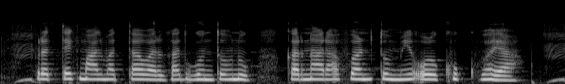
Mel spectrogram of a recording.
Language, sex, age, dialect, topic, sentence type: Marathi, female, 18-24, Southern Konkan, banking, statement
